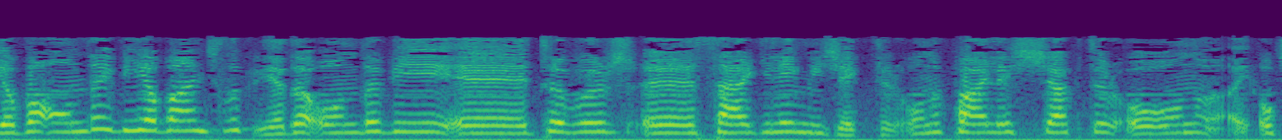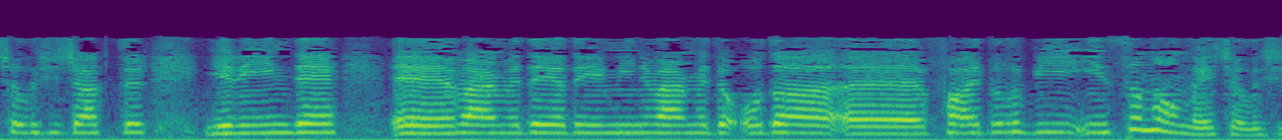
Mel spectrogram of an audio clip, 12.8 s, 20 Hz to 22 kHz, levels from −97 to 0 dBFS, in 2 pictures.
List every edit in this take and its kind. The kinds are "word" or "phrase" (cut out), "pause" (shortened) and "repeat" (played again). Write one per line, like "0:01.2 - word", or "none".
0:01.3 - word
0:02.7 - word
0:06.4 - phrase
0:08.7 - word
